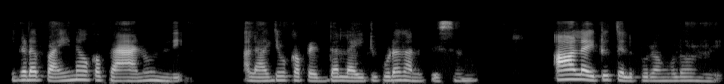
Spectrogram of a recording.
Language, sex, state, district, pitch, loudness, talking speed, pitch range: Telugu, female, Telangana, Hyderabad, 175 Hz, -21 LUFS, 130 wpm, 165-190 Hz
